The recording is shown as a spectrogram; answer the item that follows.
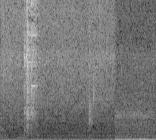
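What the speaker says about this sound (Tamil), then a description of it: "இதை போட்டு ஒரு நிமிஷம் வதக்கிக்கலாம்" Ground chili paste sautéing in a pan, with a couple of sharp utensil scrapes followed by a louder sizzle as the paste hits the hot surface.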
